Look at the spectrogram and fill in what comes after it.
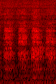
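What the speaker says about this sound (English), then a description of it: "she just wants to pant and pant and pant" A pregnant pit bull pants close by in a steady, rapid rhythm of quick breaths. The panting runs continuously and is heard alone, with no voices.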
